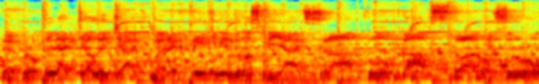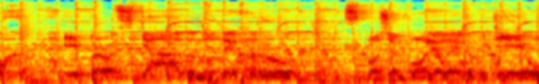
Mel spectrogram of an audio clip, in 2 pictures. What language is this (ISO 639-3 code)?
ukr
